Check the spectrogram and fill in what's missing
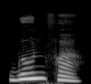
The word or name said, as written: ಗುಂಫನ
